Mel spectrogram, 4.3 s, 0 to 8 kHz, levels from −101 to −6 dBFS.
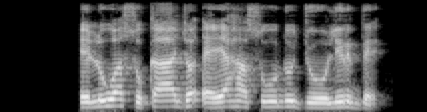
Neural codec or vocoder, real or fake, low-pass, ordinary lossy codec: none; real; 7.2 kHz; Opus, 64 kbps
